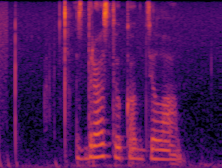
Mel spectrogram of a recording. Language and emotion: Russian, neutral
